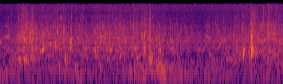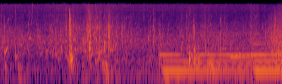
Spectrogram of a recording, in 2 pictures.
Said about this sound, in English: Behind her, another boat glides through the water with two men.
